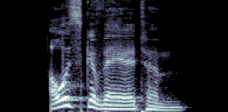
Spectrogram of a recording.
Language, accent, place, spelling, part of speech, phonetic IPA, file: German, Germany, Berlin, ausgewähltem, adjective, [ˈaʊ̯sɡəˌvɛːltəm], De-ausgewähltem.ogg
- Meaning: strong dative masculine/neuter singular of ausgewählt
